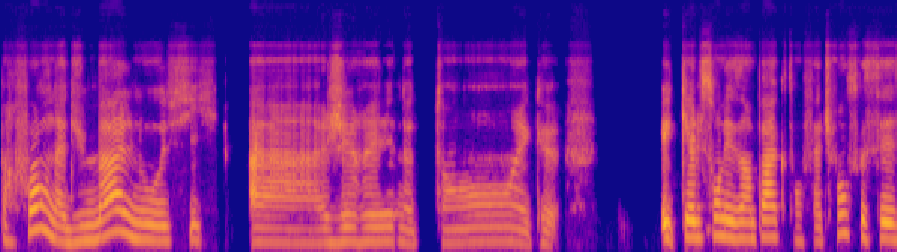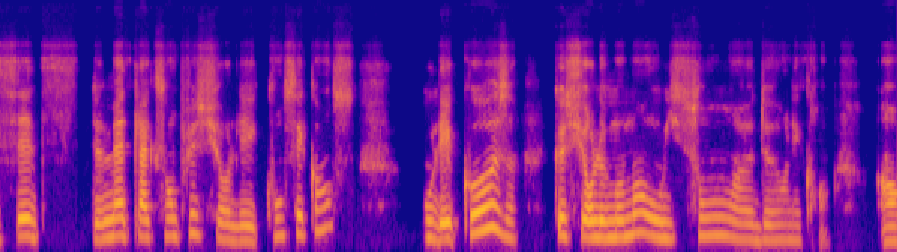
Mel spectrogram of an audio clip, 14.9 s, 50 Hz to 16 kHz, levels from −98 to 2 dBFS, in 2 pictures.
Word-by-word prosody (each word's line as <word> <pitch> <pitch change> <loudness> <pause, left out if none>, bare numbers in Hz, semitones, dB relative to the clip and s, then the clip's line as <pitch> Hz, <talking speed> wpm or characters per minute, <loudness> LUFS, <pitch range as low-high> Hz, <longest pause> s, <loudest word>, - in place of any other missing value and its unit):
parfois 295 +2 +2
on 300 - 0
a 170 - 0
du 165 +3 -4
mal 240 +6 +4
nous 190 - -2
aussi 175 0 -5 0.2
à 155 -1 0
gérer 170 +1 -2
notre 145 -3 -8
temps 165 +2 -7
et - - -4
que - - -6 0.9
et 400 0 +6
quels 210 -1 +3
sont 230 - +2
les 210 -2 +3
impacts, 200 -1 +1
en 175 - -10
fait. 170 0 -7
Je - - +1
pense 255 +1 -3
que 215 - -2
c'est 200 0 +1
essayer 220 +4 +2
de - - -7
s - - -16
de 190 - -1
mettre 225 +2 +3
l'accent 225 +1 +2
plus 255 +3 -4
sur 200 -5 -1
les 175 -2 -2
conséquences 245 +8 -3 0.6
ou 210 - 0
les 195 +1 +5
causes 270 +1 +5 0.3
que 235 - +3
sur 215 -2 +4
le 210 0 +5
moment 225 +5 +2
où 205 - +2
ils 200 - -3
sont, 230 0 -3
heu, 190 -1 -3
devant 185 +1 -6
l'écran. 180 -1 -11 0.4
En 170 0 +2
200 Hz, 195 wpm, -24 LUFS, 170-225 Hz, 0.9 s, et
